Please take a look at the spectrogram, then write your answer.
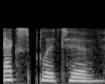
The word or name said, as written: expletive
